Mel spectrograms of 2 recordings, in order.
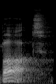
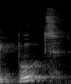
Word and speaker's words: but: But in fact, the majority of Great Britain, of the United Kingdom, would not say but. They would say but to rhyme with put. But in London and America, but and put.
